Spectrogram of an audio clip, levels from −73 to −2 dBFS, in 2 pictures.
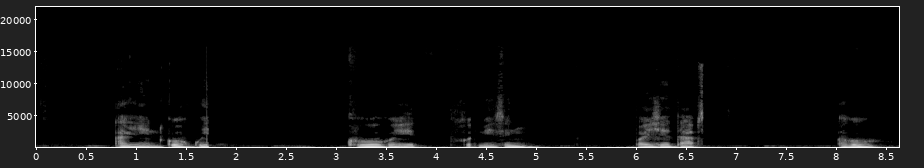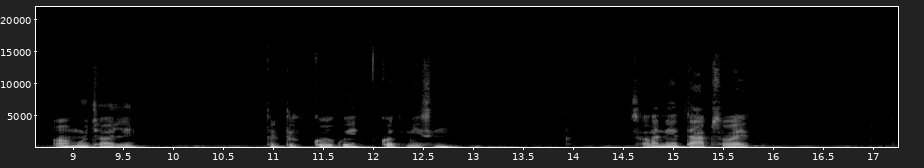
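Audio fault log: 1.71–1.73 s, 4.33–4.35 s, 6.65 s, 10.97 s, 14.78 s: damaged data in a compressed stream. Brief glitches, the first right after "ak en" and the fourth just before "kokwet kot missing", as the decoder misreads corrupted frames and loses sync.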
